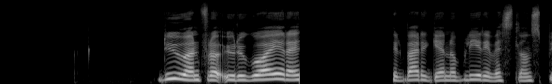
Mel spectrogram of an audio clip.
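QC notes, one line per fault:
2.99–3.93 s, digital wireless dropout: the speech vanishes into a clean, near-silent gap of about 0.94 s with no noise burst, as the receiver mutes after losing too much data.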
